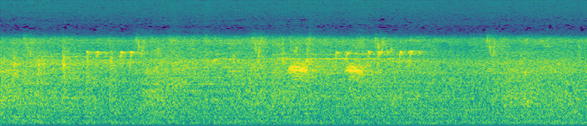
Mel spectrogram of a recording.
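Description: Birds calling over a steady outdoor background hiss: two short calls about four seconds in, and thin, high repeated chirps on and off.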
